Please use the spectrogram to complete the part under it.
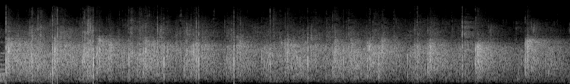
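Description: A church congregation applauds loudly and steadily during a French-language sermon, a dense, continuous clapping that stays close and even throughout.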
